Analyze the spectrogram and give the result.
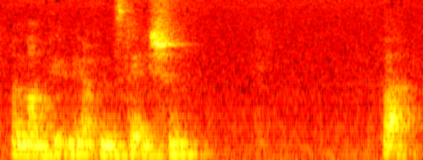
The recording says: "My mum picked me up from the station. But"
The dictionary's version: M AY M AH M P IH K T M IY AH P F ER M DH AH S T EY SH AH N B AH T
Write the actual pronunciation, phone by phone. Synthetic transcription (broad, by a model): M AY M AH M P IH T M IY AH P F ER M DH AH S T EY SH AH N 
